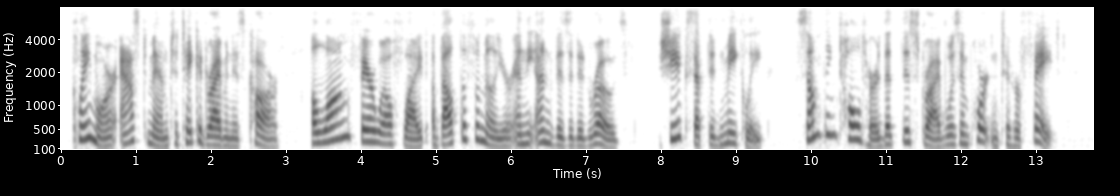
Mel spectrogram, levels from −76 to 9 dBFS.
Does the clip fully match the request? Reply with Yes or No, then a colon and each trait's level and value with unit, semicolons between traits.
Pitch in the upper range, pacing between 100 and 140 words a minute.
No: high, 195 Hz; average, 155 wpm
